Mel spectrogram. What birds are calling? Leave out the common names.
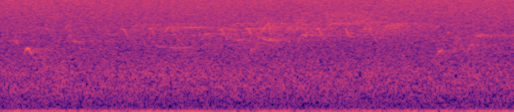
Geothlypis trichas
